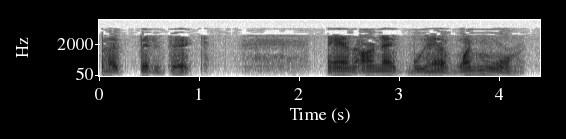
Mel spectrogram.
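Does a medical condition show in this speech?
Yes: vocal cord paralysis after stroke, unilateral vocal fold paralysis; familial stroke at age 35, one vocal cord paralyzed, wheelchair user, left hand slightly impaired; can no longer sing since vocal cord paralysis.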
